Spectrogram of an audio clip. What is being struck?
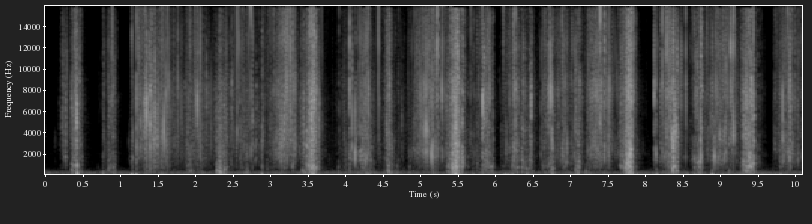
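Lump of foam bead modelling clay.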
